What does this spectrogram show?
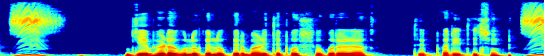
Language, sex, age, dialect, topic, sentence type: Bengali, male, 18-24, Western, agriculture, statement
